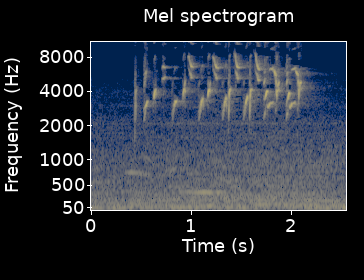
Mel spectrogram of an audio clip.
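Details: Short burst of European goldfinch training song: about a dozen quick, clear, slurred high notes in a lively run, each note sweeping up and down.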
